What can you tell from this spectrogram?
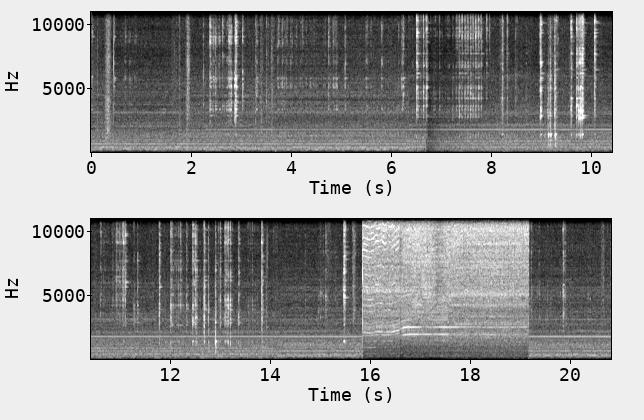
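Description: Scattered metallic clicks, taps and scrapes as a steel rod handle and pin are fitted to a sheet-steel stove body. About sixteen seconds in, a small power tool runs steadily for about three seconds, the loudest sound, then stops.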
